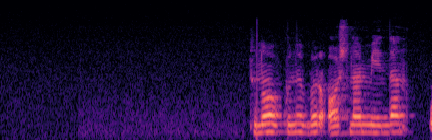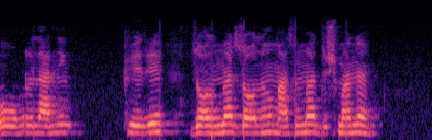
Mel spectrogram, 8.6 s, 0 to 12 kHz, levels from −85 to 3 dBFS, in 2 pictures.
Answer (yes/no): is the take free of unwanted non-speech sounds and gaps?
yes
